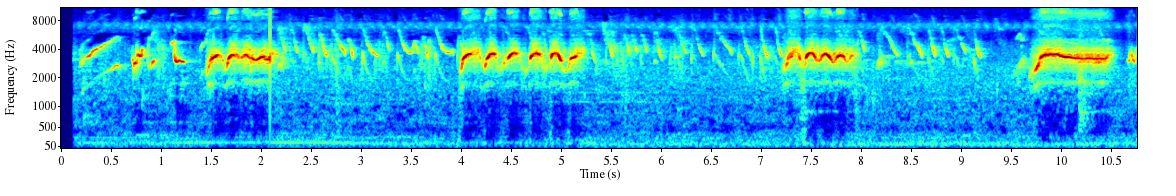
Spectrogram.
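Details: White-eye, a kept songbird, singing in bursts of fast twittering trills with wavering whistled phrases, pausing between bouts roughly every few seconds, over a low steady hum.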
